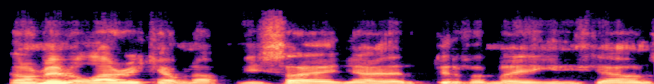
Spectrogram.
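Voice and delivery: normal talking voice

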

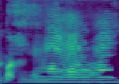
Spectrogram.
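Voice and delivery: high, soft imitation of a child's wail; a father lightly mimicking his small son's fit; mock kid tantrum. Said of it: "will just be like".

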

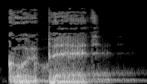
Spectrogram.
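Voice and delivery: very low, very slow deep voice; deep scary voice. Shown as a demonstration. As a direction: boom it out low and menacing. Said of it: "I turn the lights off and be like".

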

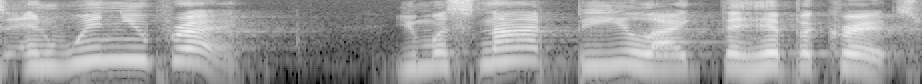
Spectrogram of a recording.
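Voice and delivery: full-force preacher quoting scripture; fervent preaching. Acted. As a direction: proclaim it to the back row.

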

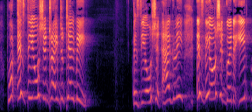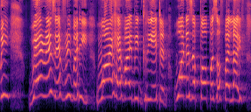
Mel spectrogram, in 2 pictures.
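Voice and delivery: frightened questions. Acted. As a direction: ask in growing panic. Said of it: "Brahmaji said".

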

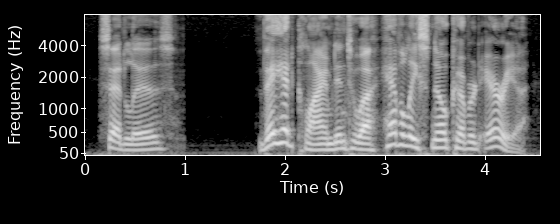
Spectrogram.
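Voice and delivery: usual speaking voice

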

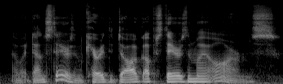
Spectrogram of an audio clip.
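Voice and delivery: plain reading voice

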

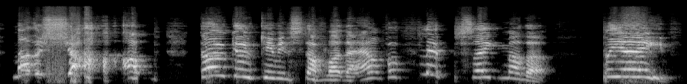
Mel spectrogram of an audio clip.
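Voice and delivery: high, loud playful telling-off of mum; embarrassed son shouting at his mum over chat's wig memory, mock outrage. Real, not acted. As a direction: scold your mum with a laugh, high and loud. Mum shares embarrassing memory in chat.

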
